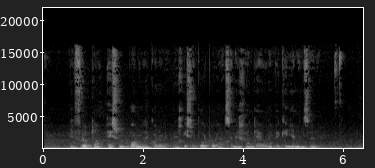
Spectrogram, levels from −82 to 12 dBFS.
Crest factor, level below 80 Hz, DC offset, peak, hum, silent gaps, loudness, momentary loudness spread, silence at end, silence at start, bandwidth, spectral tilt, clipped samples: 16 dB; -42 dBFS; under 0.1%; -12 dBFS; none; none; -28 LUFS; 15 LU; 0 s; 0.05 s; 16.5 kHz; -6 dB/octave; under 0.1%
